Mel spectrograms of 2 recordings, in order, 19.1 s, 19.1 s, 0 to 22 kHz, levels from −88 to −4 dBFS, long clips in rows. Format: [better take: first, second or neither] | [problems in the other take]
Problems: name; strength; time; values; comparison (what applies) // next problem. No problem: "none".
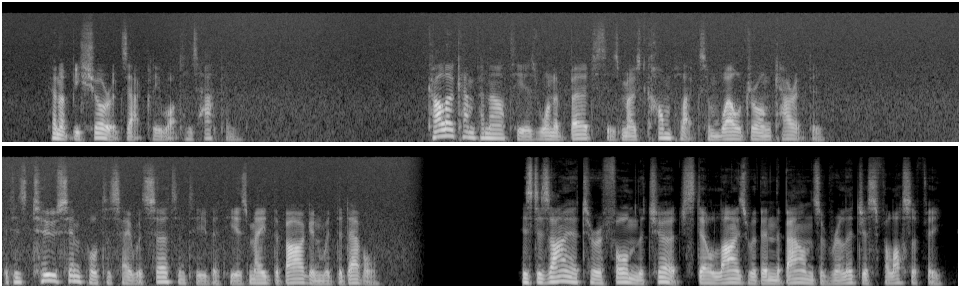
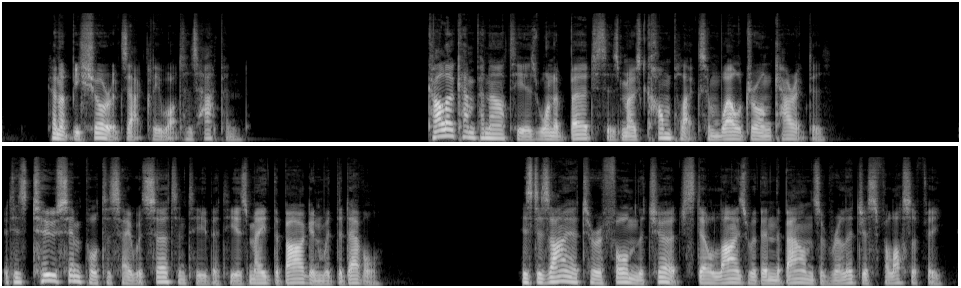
second | hiss; noticeable; until 14 s; 15 dB below the speech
